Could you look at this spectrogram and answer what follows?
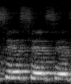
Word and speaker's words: ces: You use say, CES, say.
